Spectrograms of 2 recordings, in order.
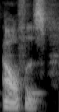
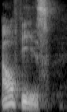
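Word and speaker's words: Alphys: when I read it that the characters pronounced alfies when I first played it I've read it as Alphas um interesting yeah I always said Alphas too yeah uh alies ales is apparently the uh actual uh pronunciation of uh Al's name um another thing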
